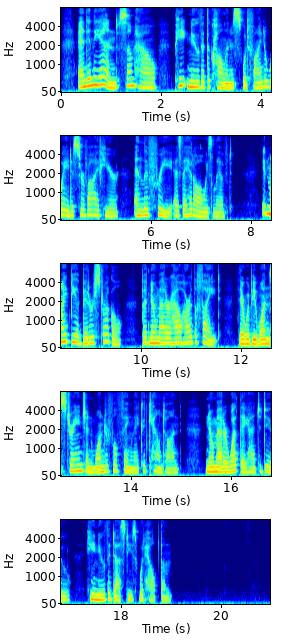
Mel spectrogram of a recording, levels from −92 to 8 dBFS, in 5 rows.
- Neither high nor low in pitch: Yes, medium, 180 Hz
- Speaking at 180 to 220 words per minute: Yes, average, 185 wpm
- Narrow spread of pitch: No, average, 3.7 semitones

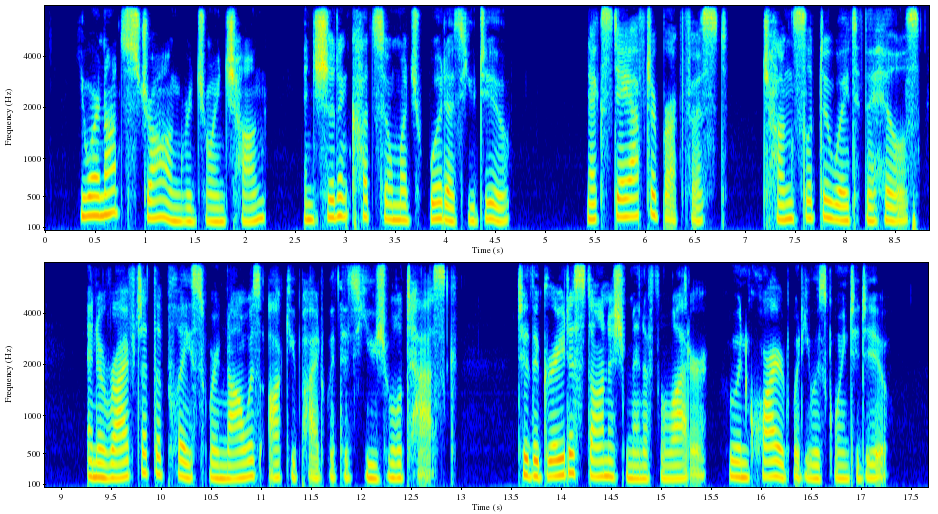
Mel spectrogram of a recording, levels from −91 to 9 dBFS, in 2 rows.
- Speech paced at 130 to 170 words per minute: No, average, 180 wpm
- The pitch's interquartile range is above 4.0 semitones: No, average, 3.2 semitones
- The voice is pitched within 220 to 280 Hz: No, high, 195 Hz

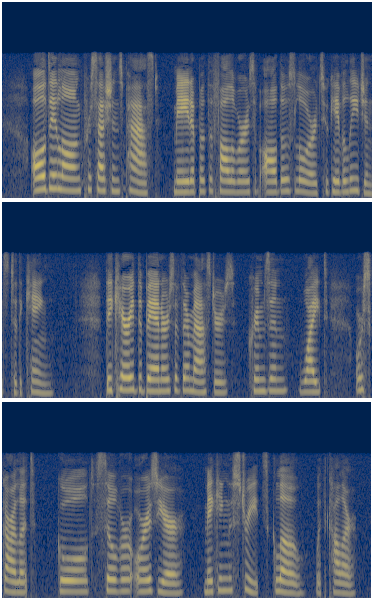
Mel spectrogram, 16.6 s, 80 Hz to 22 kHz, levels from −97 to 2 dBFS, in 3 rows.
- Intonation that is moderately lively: No, narrow, 2.2 semitones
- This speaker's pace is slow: No, average, 150 wpm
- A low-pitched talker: No, high, 220 Hz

